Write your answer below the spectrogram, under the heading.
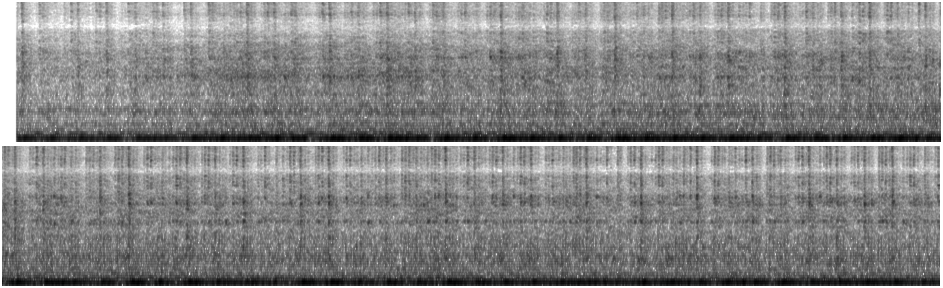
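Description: Car engine idling with a steady low drone and a fast, loose puffing tick from an exhaust leak.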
